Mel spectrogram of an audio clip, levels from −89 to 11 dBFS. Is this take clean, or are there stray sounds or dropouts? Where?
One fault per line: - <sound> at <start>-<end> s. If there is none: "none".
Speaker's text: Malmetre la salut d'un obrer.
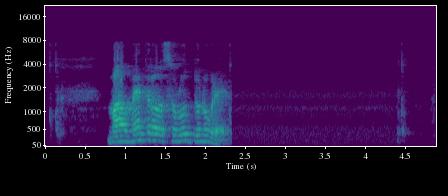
none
